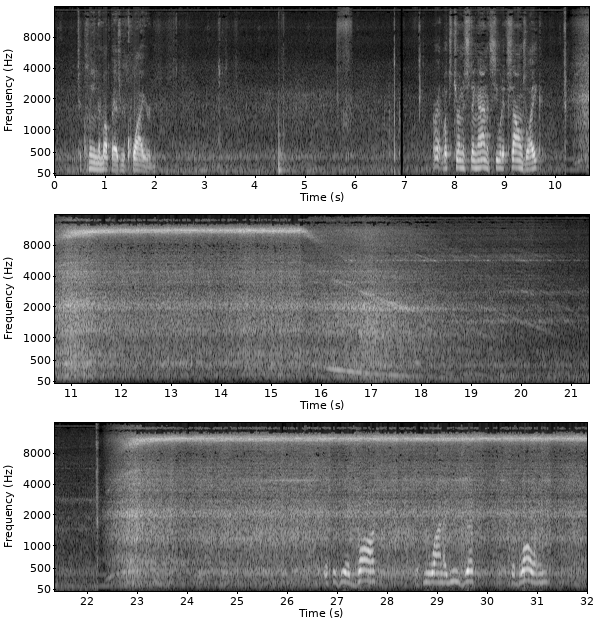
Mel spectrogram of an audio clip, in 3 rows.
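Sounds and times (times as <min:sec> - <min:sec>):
shop vacuum motor whining: 0:10.2 - 0:32.0.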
